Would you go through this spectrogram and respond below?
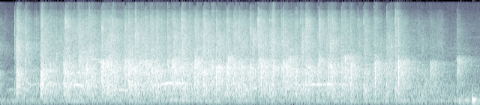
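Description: Sustained applause from an audience at a ship homecoming ceremony, dense clapping that swells quickly and holds steady for several seconds before thinning slightly at the end.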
